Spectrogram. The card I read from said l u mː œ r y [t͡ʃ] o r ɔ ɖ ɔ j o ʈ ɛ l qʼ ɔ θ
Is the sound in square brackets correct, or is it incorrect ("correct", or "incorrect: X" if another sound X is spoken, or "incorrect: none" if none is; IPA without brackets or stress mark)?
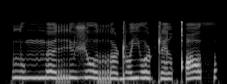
incorrect: ʒ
